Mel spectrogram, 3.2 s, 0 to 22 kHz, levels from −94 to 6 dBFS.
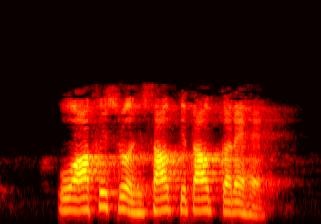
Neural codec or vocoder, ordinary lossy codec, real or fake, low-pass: none; MP3, 32 kbps; real; 5.4 kHz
